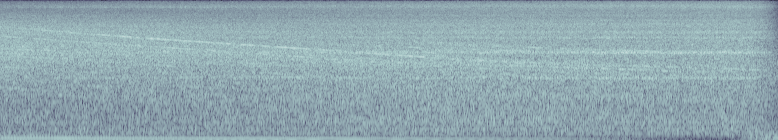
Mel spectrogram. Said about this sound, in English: We then need to come down and shut down engines.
